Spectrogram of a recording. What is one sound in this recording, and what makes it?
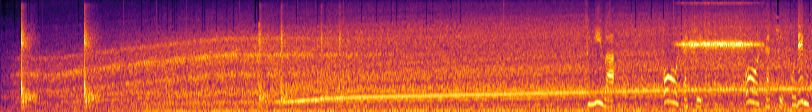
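A train's electric motor whines, rising steadily in pitch as the train speeds up.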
